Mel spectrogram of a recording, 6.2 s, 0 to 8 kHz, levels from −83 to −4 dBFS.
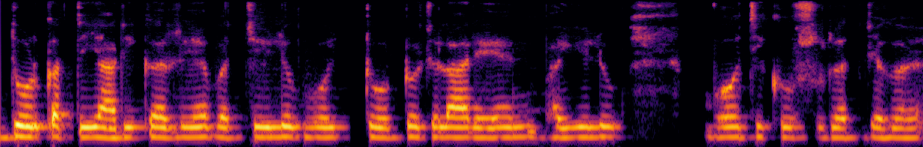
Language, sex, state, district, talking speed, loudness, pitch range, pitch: Hindi, male, Bihar, Supaul, 205 wpm, -18 LUFS, 200-210 Hz, 205 Hz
